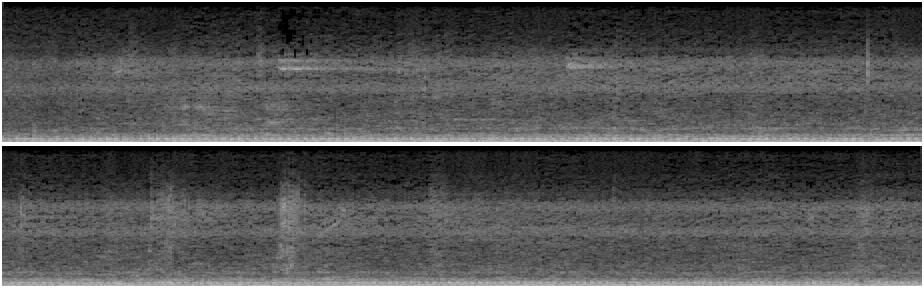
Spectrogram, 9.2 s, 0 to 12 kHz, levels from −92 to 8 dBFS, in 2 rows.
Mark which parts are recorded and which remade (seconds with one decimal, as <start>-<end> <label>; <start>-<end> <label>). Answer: 0.0-5.1 recorded; 5.1-5.9 remade; 5.9-9.2 recorded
